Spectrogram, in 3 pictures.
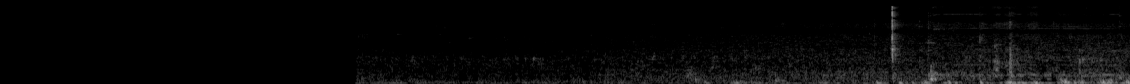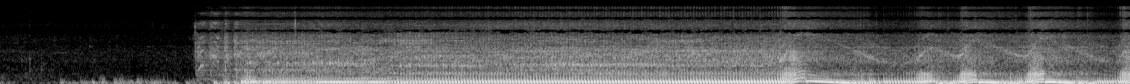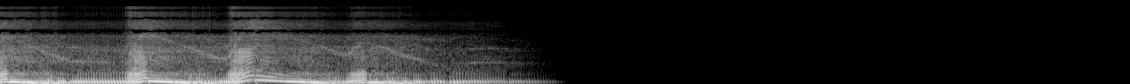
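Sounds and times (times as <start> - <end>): motorcycle engine revving: 13.2 - 28.2.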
